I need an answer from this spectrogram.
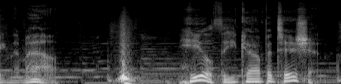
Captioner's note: image whooshing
